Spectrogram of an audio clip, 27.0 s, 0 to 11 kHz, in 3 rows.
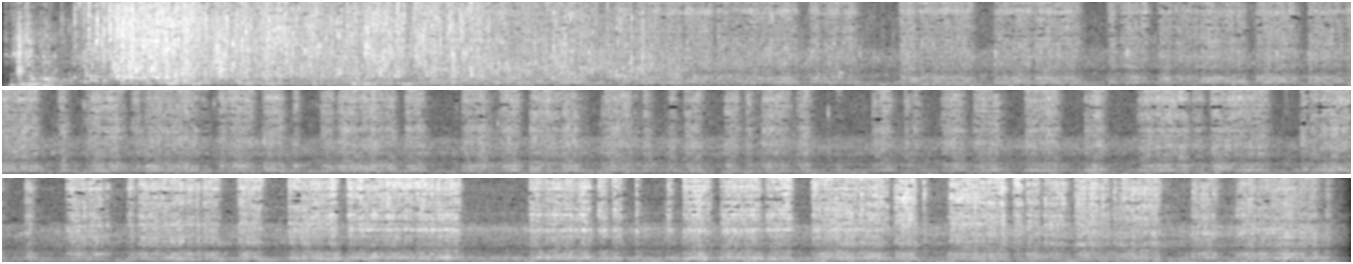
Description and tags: WC-Chasse d'eau2
A drive out of water from the toilet recorded on DAT (Tascam DAP-1) with a Sennheiser ME66 by G de Courtivron.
